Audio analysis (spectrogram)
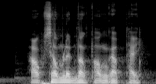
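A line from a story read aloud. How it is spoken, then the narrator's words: Teacher, stern voice. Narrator (Vietnamese): thầy giáo đột nhiên bước đến bên cạnh cô, nghiêm giọng nói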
